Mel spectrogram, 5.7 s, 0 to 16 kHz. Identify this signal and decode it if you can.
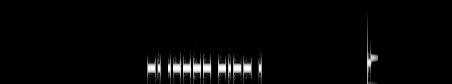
Morse code, heard as a keyed tone, about 38 wpm, 700 Hz. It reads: N1YE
